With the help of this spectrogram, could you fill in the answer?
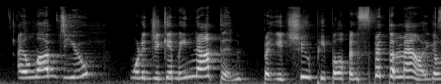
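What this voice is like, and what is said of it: Character voice impersonation. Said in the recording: “That was a very good Columbia impersonation.”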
